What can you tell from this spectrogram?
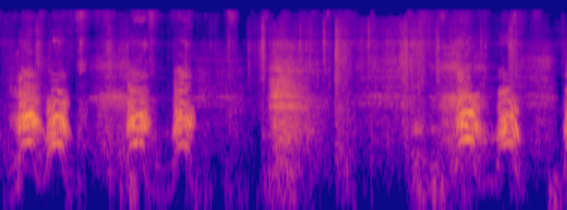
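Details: Finnish Spitz on a snow crossing up Mulen barking at two reindeer walking close; irregular barks in pairs and singles, with a stretch of muffled human speech and footsteps in the middle.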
